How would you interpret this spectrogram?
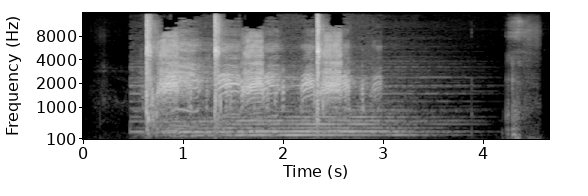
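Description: Ducks quack in a loud burst of several overlapping nasal calls lasting about three seconds, followed after a short pause by one brief, fainter quack.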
